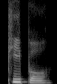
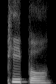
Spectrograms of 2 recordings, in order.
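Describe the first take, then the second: No difference in how they are said.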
